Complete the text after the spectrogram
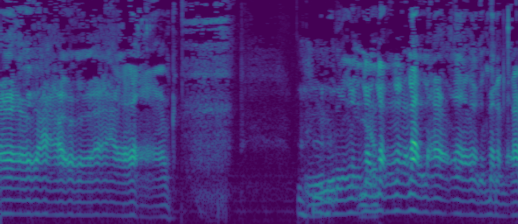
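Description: A cat meows in two long, drawn-out yowls with a wavering pitch, fairly loud, separated by a brief pause with a little faint rustling.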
